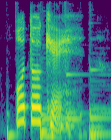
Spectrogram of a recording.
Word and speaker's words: 어떻게: EOTTEOHKE. EOTTEOHKE. This pronounces a three-syllable word. The first syllable is a, second syllable is to, and third syllable is ke.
